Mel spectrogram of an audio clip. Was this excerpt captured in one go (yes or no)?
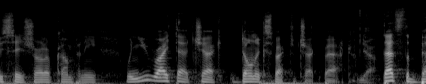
yes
